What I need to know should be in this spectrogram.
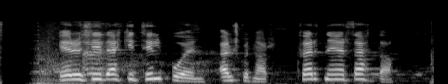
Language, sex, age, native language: Icelandic, other, 14, Icelandic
